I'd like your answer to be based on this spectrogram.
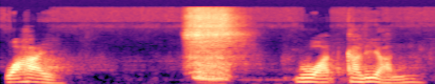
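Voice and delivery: slow, ceremonial call to the spirits; solemn invocation. Real, not acted. Ghost hunter invoking the unseen, slow solemn ritual call. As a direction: draw the words out like a ritual.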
